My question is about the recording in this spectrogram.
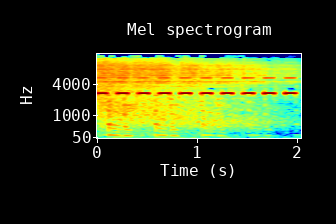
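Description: A downed FPV quadcopter's lost-model buzzer beeping, a single high tone about five times a second, to help find the drone in the undergrowth. Music fades out beneath it.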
